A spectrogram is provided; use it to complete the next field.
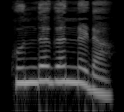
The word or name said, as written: ಕುಂದಗನ್ನಡ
